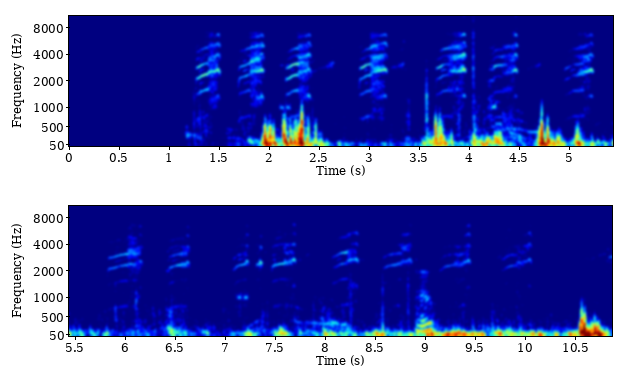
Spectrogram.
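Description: Birds calling in a rapid series of short, repeated falling notes, starting about a second in and running on, over irregular low thumps and rumbles in the grassland outdoor sound.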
